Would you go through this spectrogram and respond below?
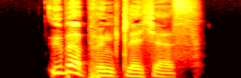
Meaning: strong/mixed nominative/accusative neuter singular of überpünktlich
- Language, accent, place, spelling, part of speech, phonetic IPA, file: German, Germany, Berlin, überpünktliches, adjective, [ˈyːbɐˌpʏŋktlɪçəs], De-überpünktliches.ogg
